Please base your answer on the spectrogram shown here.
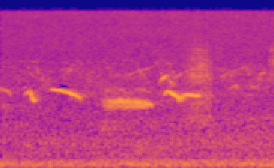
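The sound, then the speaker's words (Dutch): Faint song of a song thrush and a blackbird near a small castle, a few short clear whistled phrases at a high pitch over quiet background hiss. “Ik hoor een zanglijster en een merel.”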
